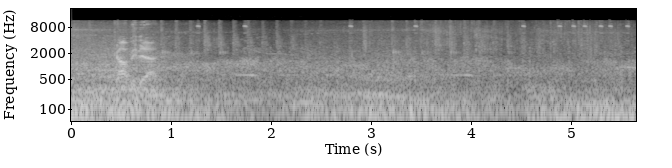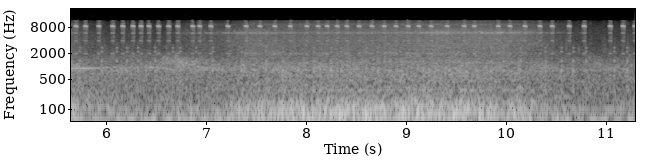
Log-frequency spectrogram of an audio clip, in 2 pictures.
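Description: Helicopter rotors drone and thud steadily.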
